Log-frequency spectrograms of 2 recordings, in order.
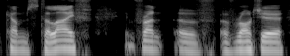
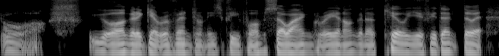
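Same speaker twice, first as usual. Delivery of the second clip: low, mock-menacing villain; Sammy Kerr; 7 semitones lower, 4 dB quieter than usual. Vengeful ghost threatening people, low mock menace. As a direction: drop low for a one-note vengeful threat. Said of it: "Sammy Kerr is very like".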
